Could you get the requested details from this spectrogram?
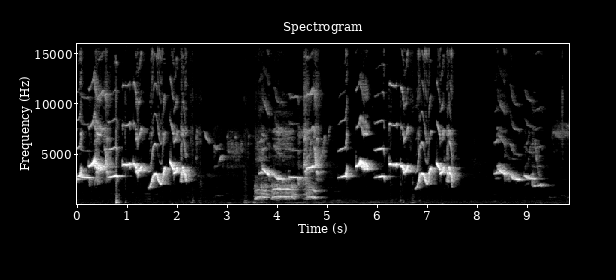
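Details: Lively oriental magpie-robin song meant as a lure for quiet magpie-robins: repeated phrases of sweet slurred whistles and chirps, broken by a harsher, buzzy, grating passage, then more whistled phrases.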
